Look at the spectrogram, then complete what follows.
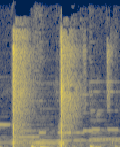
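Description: Two sharp, punchy smacks land about a second apart, each a loud hit with a bassy thud, like a cartoonish punch-in-the-face sound effect, with no talking.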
